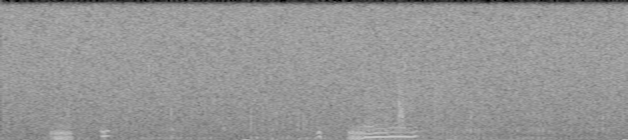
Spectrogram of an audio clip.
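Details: Domestic cat caring for her six-day-old kittens: a soft low purr with scattered soft thumps and one clear, slightly rising mew about halfway through.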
